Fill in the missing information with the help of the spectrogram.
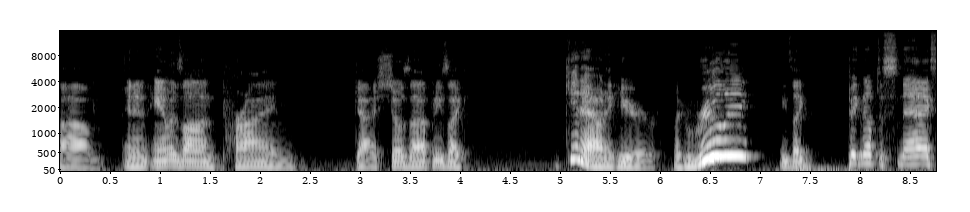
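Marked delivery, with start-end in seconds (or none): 5.0-6.9 acted thrilled disbelief, very loud, swooping, excited outburst. Retelling a delivery guy's reaction to a snack basket, imitating someone super excited. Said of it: "super excited".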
